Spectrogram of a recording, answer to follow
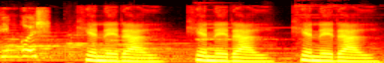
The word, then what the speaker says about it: general: General, general, general. It is with the throaty.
